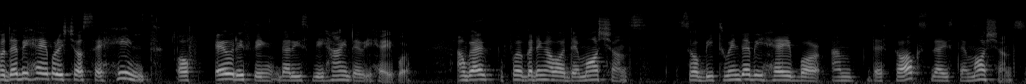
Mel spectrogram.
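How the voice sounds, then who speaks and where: Using a Cuban accent, a woman speaks at a fairly quick pace with ordinary pitch variation. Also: medium pitch for a woman. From Cuba, Havana. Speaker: psychologist, relationship and sex therapist. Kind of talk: panel discussion.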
